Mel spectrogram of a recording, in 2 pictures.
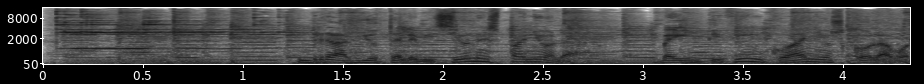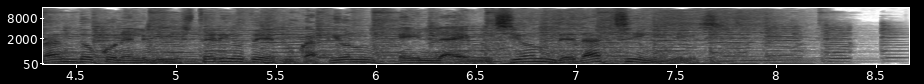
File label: spanish promos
